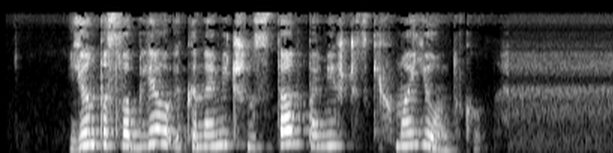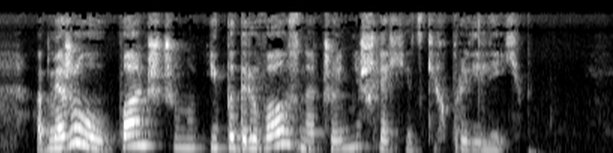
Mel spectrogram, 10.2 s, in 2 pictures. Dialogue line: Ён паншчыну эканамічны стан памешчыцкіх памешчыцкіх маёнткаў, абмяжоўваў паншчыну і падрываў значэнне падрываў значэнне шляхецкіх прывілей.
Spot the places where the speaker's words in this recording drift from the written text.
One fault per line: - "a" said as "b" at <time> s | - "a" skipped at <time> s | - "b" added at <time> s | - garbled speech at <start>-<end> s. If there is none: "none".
- "паншчыну" said as "паслабляў" at 0.8 s
- "памешчыцкіх" skipped at 3.2 s
- "падрываў значэнне" skipped at 8.1 s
